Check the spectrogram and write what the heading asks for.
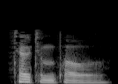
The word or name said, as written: totem pole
